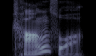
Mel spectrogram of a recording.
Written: 场所

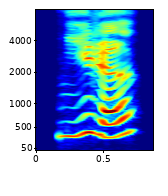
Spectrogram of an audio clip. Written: 迷人

